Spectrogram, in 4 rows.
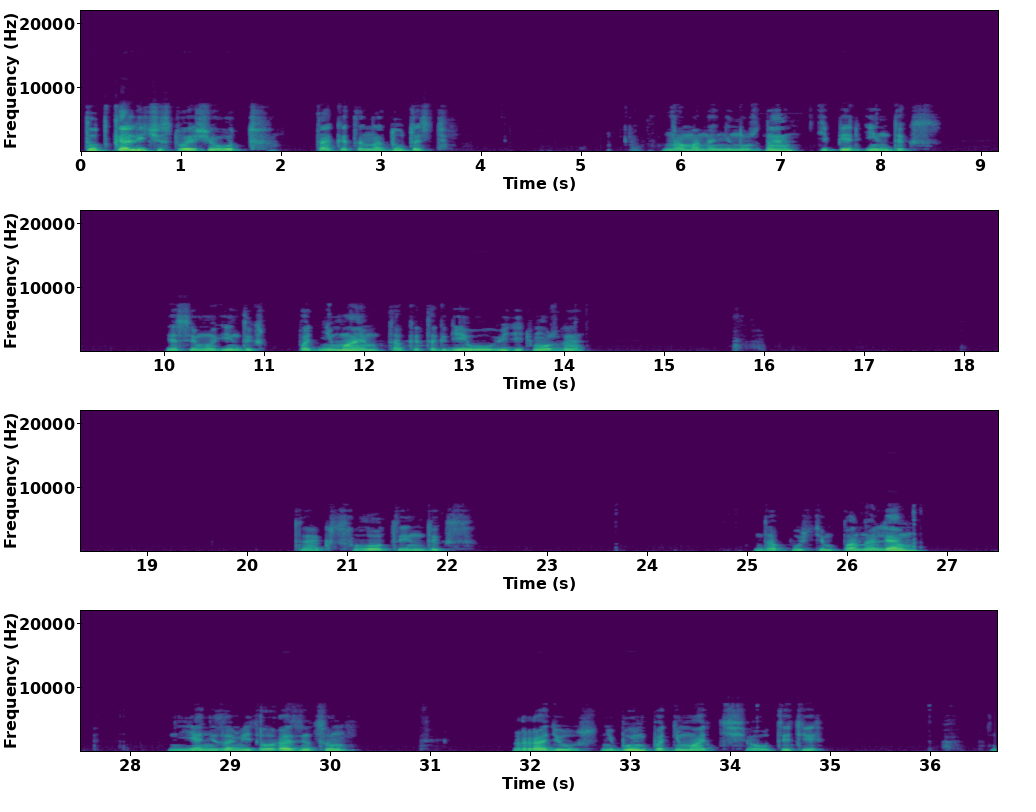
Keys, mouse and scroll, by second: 7.8 click, 14.2 click, 17.8 click, 24.7 click, 34.2 click.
